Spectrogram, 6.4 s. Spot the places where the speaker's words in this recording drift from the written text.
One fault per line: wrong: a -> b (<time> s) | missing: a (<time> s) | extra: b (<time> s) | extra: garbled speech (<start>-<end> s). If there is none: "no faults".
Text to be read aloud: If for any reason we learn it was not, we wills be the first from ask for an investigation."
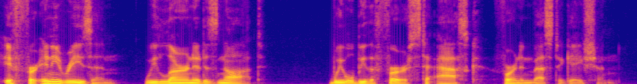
wrong: was -> is (2.0 s)
wrong: wills -> will (3.4 s)
wrong: from -> to (4.2 s)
